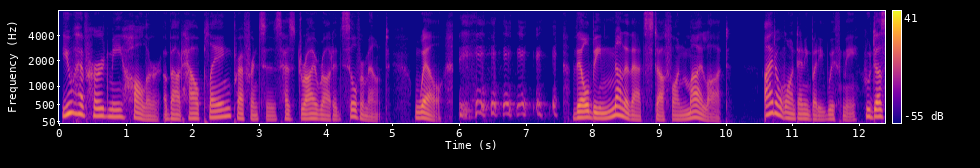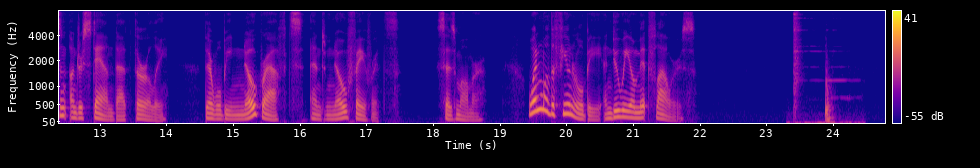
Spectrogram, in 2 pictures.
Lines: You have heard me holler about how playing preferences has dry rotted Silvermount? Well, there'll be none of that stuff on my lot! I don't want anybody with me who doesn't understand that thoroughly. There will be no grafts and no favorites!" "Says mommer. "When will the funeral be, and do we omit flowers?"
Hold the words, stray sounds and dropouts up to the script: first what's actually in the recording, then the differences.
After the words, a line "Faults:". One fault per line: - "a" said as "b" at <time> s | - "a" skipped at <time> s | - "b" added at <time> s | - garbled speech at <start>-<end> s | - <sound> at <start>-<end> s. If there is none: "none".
You have heard me holler about how playing preferences has dry rotted Silvermount? Well, there'll be none of that stuff on my lot! I don't want anybody with me who doesn't understand that thoroughly. There will be no grafts and no favorites!" "Says mommer. "When will the funeral be, and do we omit flowers?"
Faults:
- laugh at 6.0-7.5 s
- thud at 23.3-24.5 s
